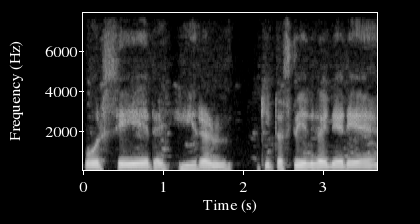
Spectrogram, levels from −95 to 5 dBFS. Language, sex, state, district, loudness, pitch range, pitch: Rajasthani, male, Rajasthan, Churu, -19 LUFS, 125-135 Hz, 130 Hz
